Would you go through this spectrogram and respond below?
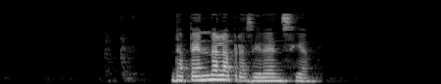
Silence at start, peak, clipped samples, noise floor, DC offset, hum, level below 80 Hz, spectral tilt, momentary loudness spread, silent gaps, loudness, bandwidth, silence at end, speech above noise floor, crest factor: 1.7 s; 0 dBFS; under 0.1%; -82 dBFS; under 0.1%; none; -66 dBFS; -5 dB/octave; 14 LU; none; -19 LUFS; 11.5 kHz; 1.25 s; 64 dB; 22 dB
